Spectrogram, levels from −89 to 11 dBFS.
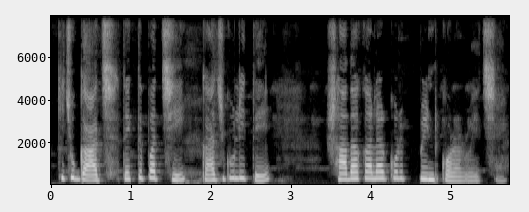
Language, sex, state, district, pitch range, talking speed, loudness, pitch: Bengali, female, West Bengal, Cooch Behar, 240-320 Hz, 115 wpm, -17 LUFS, 285 Hz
